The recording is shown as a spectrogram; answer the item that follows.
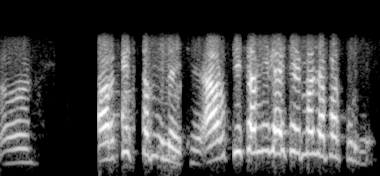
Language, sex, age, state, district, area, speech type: Maithili, female, 45-60, Bihar, Muzaffarpur, rural, conversation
